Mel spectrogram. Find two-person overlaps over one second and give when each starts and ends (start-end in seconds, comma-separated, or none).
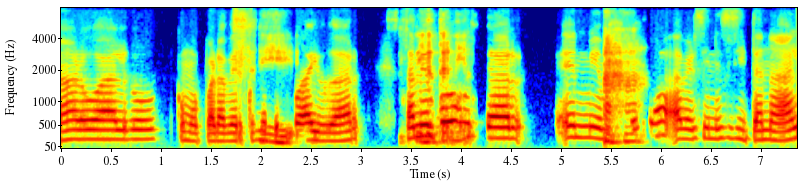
none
